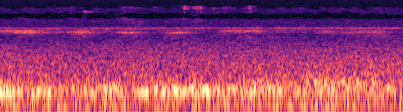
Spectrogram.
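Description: Near silence, with crickets chirping faintly in a steady, regular pulse of high chirps.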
